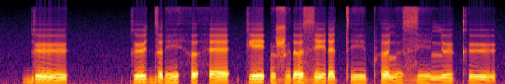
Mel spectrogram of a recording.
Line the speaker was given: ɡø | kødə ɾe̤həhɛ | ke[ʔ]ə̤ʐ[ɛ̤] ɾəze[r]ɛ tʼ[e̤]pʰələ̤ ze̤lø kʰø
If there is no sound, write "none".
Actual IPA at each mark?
ʔ, ə̤, ɾ, e̤

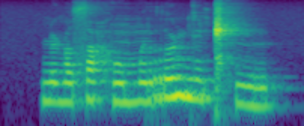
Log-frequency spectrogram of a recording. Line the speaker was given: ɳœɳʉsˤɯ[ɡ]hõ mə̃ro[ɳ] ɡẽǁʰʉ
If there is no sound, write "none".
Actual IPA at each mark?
none, ɳ

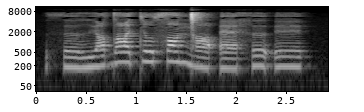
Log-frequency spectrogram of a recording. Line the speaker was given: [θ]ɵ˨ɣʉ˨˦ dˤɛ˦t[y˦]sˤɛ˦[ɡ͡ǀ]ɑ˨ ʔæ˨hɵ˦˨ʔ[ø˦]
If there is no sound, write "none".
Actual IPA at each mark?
θ, y˦, ŋ͡ǀ, ø˦

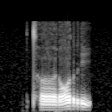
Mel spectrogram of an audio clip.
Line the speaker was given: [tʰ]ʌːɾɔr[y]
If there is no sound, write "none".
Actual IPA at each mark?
tʰ, i

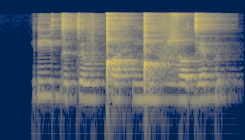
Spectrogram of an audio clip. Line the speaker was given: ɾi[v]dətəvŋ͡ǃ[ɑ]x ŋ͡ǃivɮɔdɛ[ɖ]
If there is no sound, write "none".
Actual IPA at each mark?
none, ɑ, b

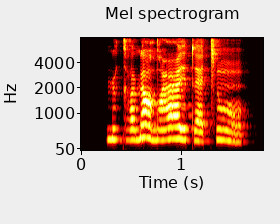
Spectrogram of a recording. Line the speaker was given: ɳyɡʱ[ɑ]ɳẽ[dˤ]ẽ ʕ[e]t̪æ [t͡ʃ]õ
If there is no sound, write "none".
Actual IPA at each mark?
ɑ, dˤ, e, t͡s

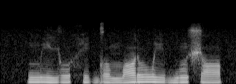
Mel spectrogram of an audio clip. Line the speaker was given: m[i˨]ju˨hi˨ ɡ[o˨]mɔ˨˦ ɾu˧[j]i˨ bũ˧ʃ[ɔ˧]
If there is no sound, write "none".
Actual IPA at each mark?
i˨, o˨, w, ɔ˧

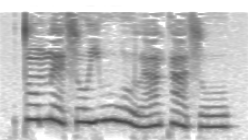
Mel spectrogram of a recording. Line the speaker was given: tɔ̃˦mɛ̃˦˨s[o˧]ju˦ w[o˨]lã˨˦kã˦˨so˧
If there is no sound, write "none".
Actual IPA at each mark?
o˧, o˦˨

